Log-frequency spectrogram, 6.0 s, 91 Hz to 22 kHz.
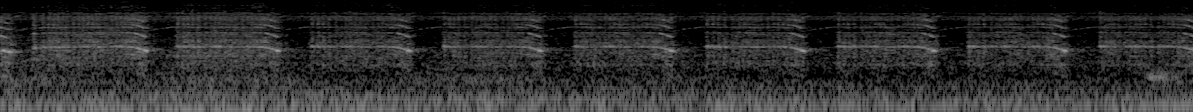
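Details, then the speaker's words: Freshly rebuilt Honda D16ZC, 9.7:1 compression, not yet run: even cranking with regular compression pulse and light whir during compression test; cylinder 2 reads 170 PSI, close to the others, healthy compression. "okay so it's 170 PSI so it's still close it have hasn't even run yet"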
